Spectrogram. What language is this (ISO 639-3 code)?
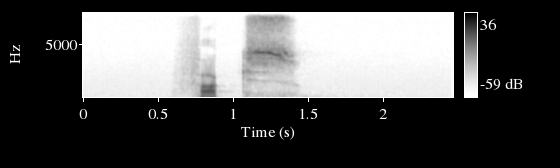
nor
